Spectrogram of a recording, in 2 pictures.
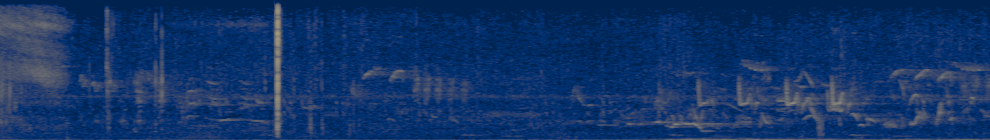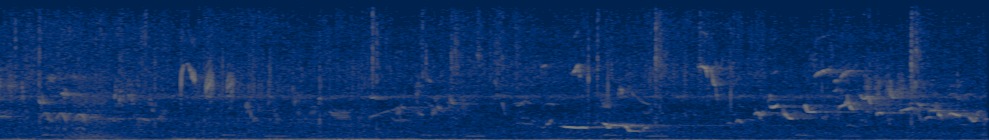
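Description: Small songbirds chirping and singing throughout, with one sharp click about two seconds in. A low rumble comes in about five seconds in and again around nine seconds.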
